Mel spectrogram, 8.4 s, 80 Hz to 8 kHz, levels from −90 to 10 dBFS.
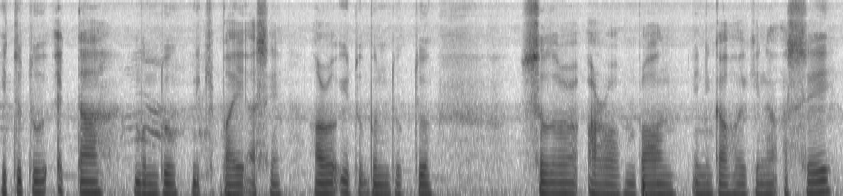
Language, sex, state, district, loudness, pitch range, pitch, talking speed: Nagamese, male, Nagaland, Dimapur, -20 LUFS, 105-115 Hz, 110 Hz, 120 wpm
